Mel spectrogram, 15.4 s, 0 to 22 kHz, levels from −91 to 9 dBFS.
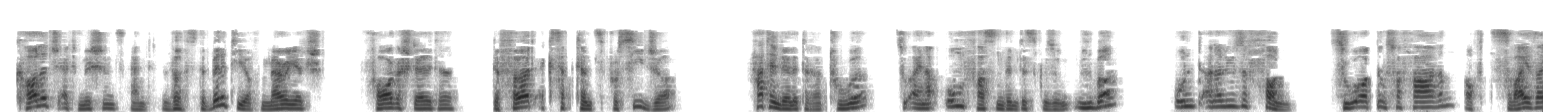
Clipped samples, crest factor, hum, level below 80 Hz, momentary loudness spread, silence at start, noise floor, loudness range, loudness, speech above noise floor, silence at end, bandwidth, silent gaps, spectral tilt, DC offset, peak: under 0.1%; 18 dB; none; -62 dBFS; 12 LU; 0.15 s; under -90 dBFS; 3 LU; -19 LUFS; over 72 dB; 0 s; 7.6 kHz; none; -5 dB/octave; under 0.1%; 0 dBFS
